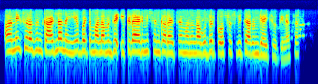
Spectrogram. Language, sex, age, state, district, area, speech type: Marathi, female, 18-30, Maharashtra, Jalna, urban, conversation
